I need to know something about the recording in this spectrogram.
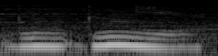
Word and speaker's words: Gungnir: I can never pronounce this weapon correctly. Gungnir.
